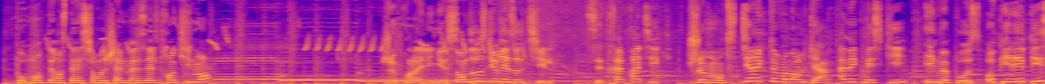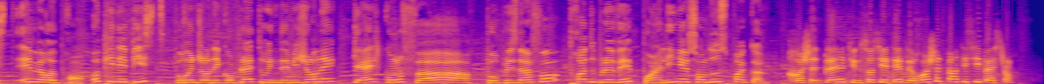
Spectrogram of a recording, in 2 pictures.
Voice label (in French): radiopub spot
